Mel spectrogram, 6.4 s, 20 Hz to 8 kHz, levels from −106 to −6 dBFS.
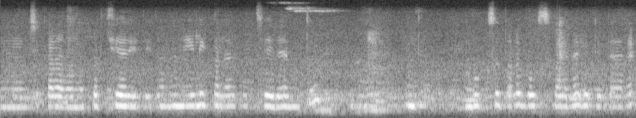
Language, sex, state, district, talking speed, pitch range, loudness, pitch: Kannada, female, Karnataka, Belgaum, 95 wpm, 225-245 Hz, -17 LUFS, 235 Hz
